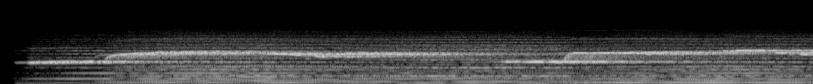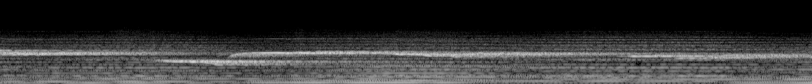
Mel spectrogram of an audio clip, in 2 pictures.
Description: western music

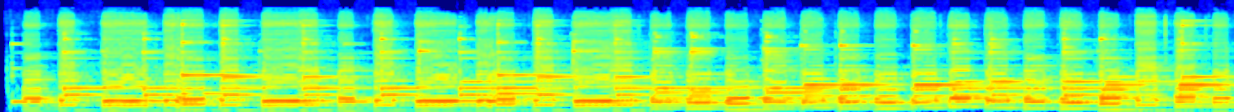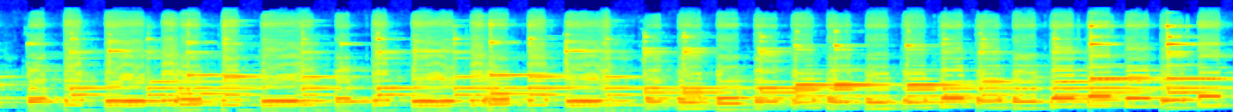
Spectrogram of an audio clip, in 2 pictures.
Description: toot toot ding

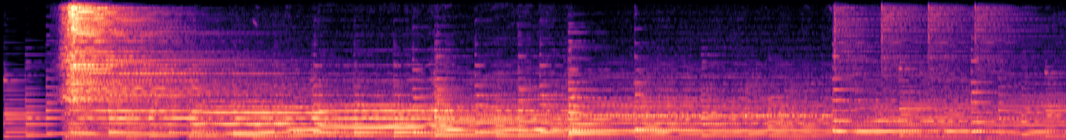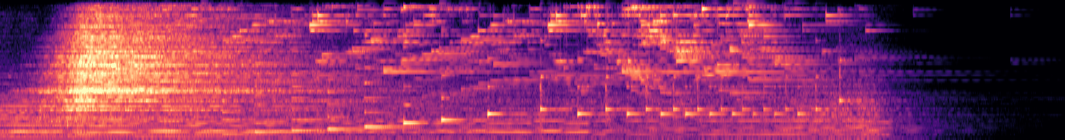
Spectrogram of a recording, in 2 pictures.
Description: scene transition

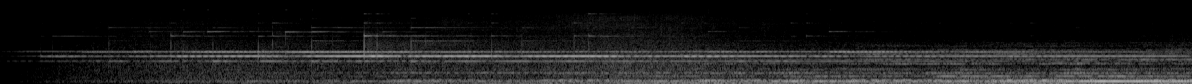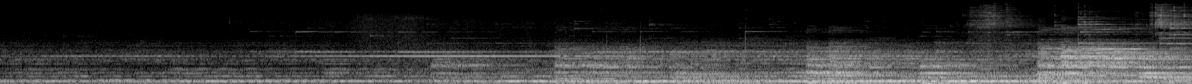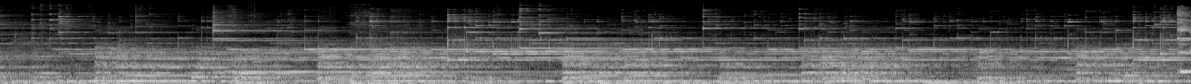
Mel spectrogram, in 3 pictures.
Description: storm

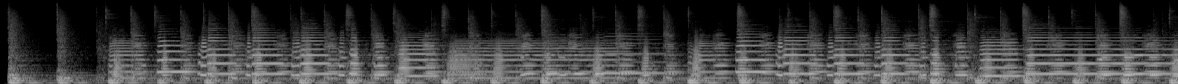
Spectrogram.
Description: quirky march

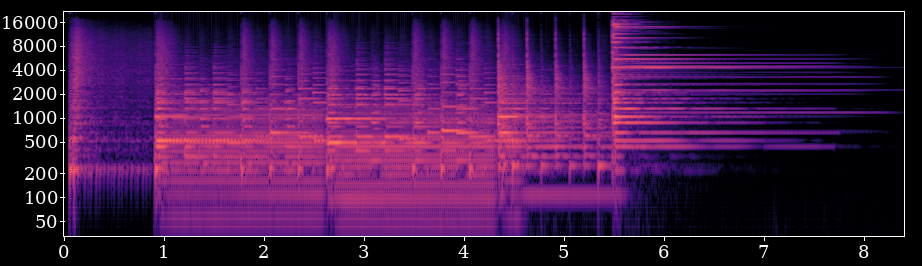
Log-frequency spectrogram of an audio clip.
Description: scene end music

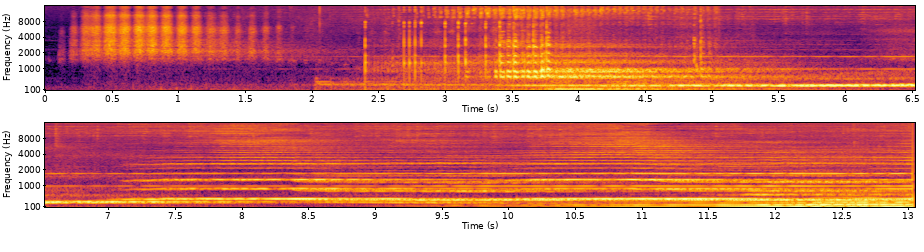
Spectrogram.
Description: moon atmosphere

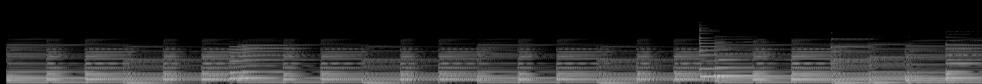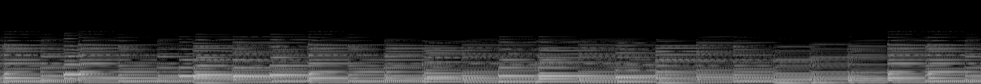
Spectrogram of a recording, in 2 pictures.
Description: simple waltz

